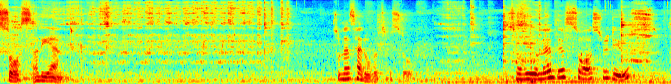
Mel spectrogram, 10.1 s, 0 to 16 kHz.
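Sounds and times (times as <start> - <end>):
metal spoon stirring in saucepan: 0.0 - 4.5, 6.5 - 10.0.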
